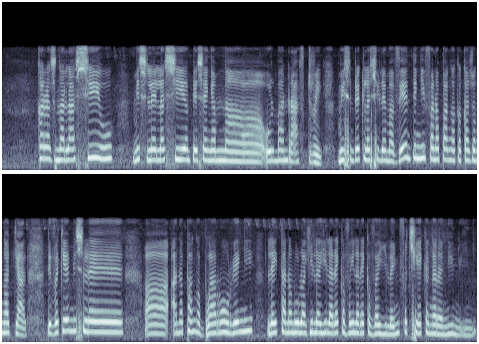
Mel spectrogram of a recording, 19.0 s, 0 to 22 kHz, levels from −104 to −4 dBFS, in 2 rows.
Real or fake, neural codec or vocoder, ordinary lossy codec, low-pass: real; none; none; 7.2 kHz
